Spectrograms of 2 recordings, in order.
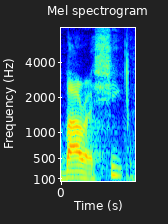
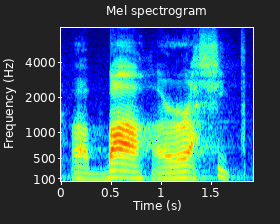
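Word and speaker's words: בראשית: The correct enunciation, if I be correct, or close enunciation, let me say that because I might not be pronouncing it exact, but it's Bereshit. Bereshit.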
